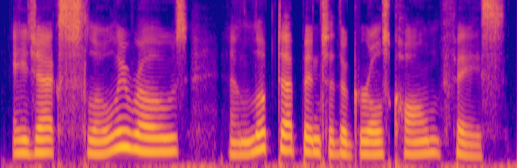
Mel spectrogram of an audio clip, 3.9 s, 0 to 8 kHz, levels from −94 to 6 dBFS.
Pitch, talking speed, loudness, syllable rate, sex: 190 Hz, 170 wpm, -18 LUFS, 4.5 syllables/s, female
